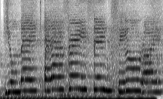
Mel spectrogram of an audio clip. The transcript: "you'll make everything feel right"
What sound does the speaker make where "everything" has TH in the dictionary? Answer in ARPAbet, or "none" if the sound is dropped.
TH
